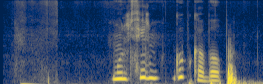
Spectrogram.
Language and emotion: Russian, neutral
